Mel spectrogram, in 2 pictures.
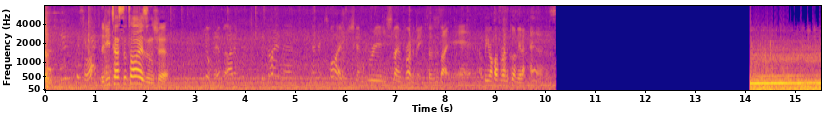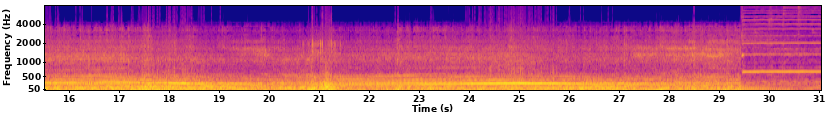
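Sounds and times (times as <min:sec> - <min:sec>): car engine drone: 0:00.0 - 0:10.2, 0:14.1 - 0:31.0
road and wind noise: 0:00.0 - 0:10.2, 0:14.1 - 0:31.0.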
